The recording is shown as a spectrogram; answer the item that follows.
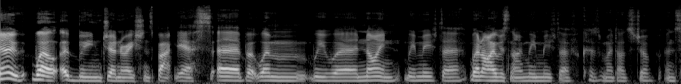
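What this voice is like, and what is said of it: Usual voice. Nothing is said of it.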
